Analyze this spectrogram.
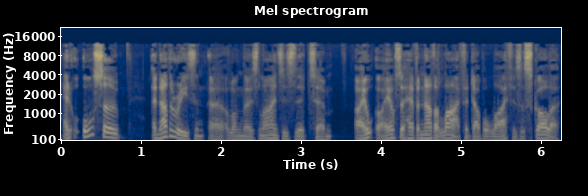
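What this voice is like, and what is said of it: Australian accent. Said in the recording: “particularly obvious on radio, fact of my accent, I'm an Australian”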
